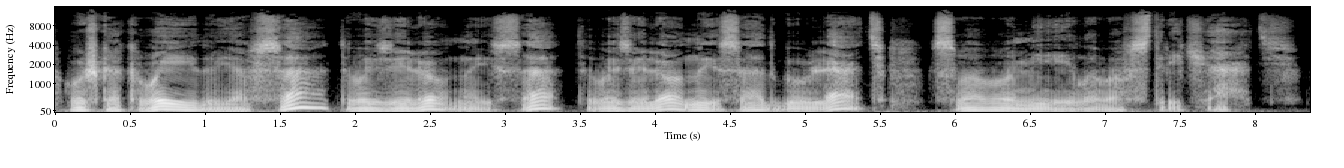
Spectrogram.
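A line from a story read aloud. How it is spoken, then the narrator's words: Happy, barely audible singing. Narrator (Russian): счастливо вздохнув, она чуть слышно запела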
